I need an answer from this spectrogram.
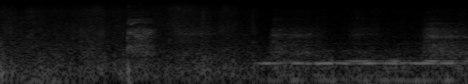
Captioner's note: Keith breathing heavily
